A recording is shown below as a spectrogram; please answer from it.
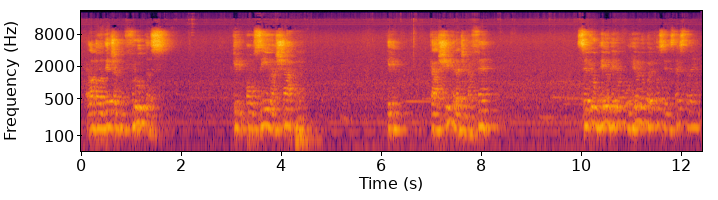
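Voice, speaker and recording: Preaching in a church with a Brazilian Portuguese accent, a Brazilian pastor emphatically asks his congregation to say amen. His slightly high voice moves at a normal speed, pausing often, with a little background noise. A distant mic places him in a very echoey church hall.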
